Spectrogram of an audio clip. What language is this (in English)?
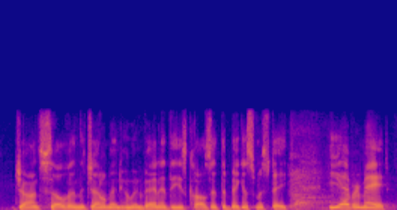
English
